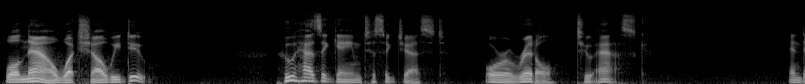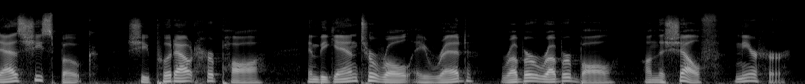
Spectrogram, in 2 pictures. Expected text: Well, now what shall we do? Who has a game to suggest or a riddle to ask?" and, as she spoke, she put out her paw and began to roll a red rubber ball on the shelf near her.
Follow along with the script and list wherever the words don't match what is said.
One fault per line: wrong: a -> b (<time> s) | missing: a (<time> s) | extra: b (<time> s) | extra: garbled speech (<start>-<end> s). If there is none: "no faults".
extra: rubber (13.4 s)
